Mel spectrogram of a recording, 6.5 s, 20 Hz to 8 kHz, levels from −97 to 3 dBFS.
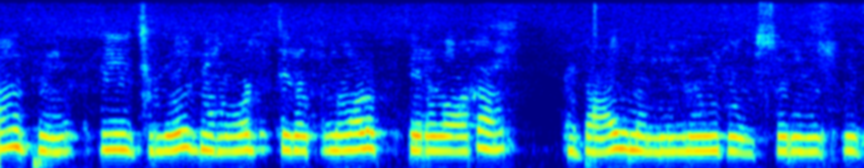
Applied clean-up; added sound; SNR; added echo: neural mask model Resemble Enhance denoiser.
